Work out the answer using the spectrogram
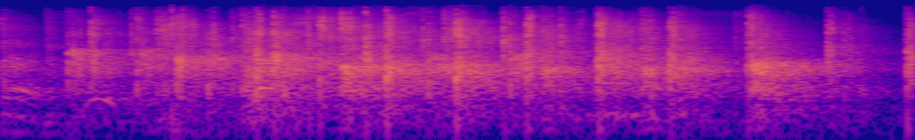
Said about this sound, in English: Now, that is an applaud worth applauding, but it hurts to live it out.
